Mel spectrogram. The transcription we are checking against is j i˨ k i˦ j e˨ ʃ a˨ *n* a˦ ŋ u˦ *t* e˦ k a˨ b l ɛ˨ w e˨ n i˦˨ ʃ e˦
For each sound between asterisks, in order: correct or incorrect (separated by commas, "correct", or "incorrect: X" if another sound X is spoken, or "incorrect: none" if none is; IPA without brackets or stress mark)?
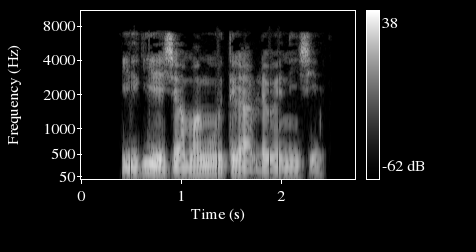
incorrect: m, correct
